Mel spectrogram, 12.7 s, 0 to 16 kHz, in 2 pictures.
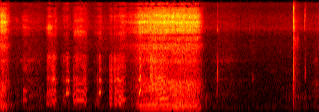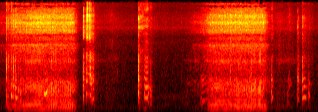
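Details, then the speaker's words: Heavy snoring of a sleeping adult man (the father) at 2 a.m., keeping the family awake: loud, rattling snores every few seconds, about 15 a minute, with faint room sounds between them. "here and can't sleep because daddy is snoring so loud"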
